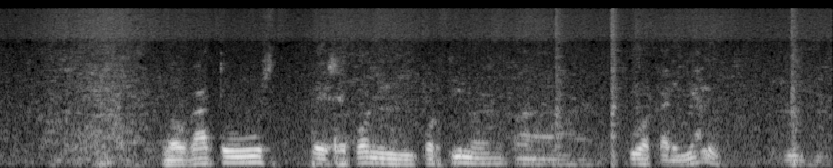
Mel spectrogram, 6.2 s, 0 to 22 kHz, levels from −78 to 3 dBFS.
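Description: Noise suppressor artifacts run through the whole clip: the suppressor pulls the room noise down by about 17 dB.

Speech cut by the noise suppressor, where speech is mistaken for background noise, occurs at 0.86–1.26 s, 1.42–1.68 s, 1.99–2.08 s, 2.33–2.71 s and from 3.11 s to the end. In the first four, short stretches of a tenth to a fifth of a second drop by about 16 to 20 dB. From 3.11 s onward, drops reach about 22 dB and leave consonants and word endings faint or swallowed. The room noise, about 8 dB under the speech, is part of the recording.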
